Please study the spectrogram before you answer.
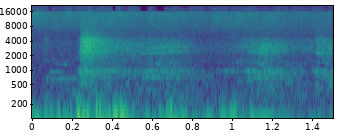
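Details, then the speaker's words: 2006 Mercedes ML280 CDI diesel cranking on a temporary battery that proves too weak: heavy lazy thumps only a few per second as it turns over very slowly and won't start. "The vehicle cranked, I think you heard it, but this battery that we thought was good is also too low to start this engine. It does crank, but very slowly."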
